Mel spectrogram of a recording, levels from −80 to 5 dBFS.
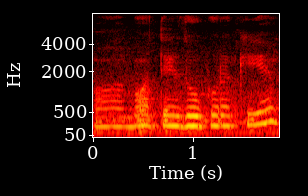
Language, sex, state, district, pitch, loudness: Hindi, female, Uttar Pradesh, Gorakhpur, 205 Hz, -28 LUFS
